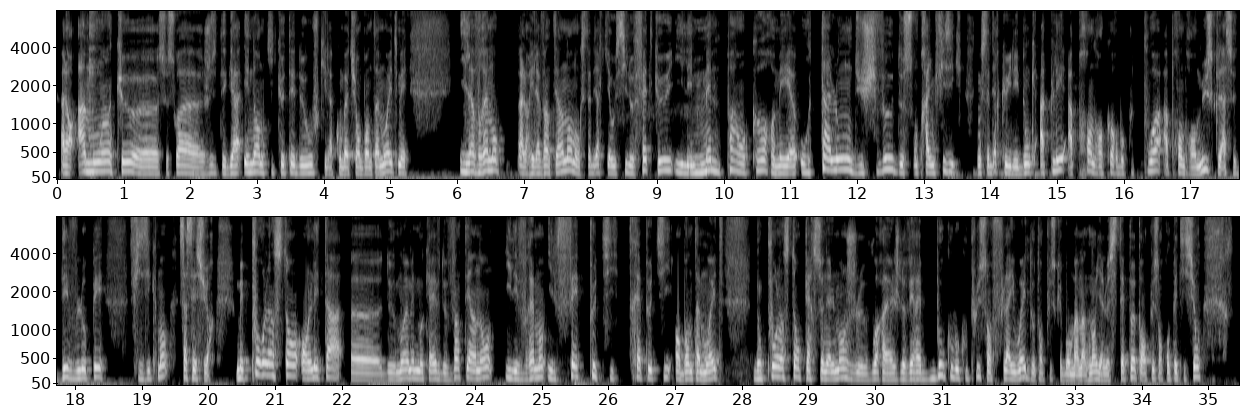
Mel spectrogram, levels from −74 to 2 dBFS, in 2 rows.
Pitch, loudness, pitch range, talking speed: 140 Hz, -19 LUFS, 125-160 Hz, 215 wpm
